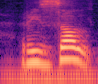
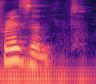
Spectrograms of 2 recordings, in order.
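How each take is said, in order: First: The stress falls on the second syllable. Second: The stress falls on the first syllable. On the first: The speaker calls it right. "Syllable stress, which means you pronounce 1 word properly" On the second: The speaker calls it wrong. "not result"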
